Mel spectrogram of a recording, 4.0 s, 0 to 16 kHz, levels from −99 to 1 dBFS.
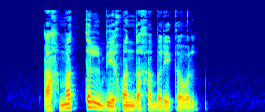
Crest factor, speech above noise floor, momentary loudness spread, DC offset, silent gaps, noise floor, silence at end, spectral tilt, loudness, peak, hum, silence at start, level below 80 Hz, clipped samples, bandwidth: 20 dB; 59 dB; 7 LU; under 0.1%; none; -85 dBFS; 1.05 s; -7 dB/octave; -26 LUFS; -8 dBFS; none; 0.65 s; -60 dBFS; under 0.1%; 11.5 kHz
